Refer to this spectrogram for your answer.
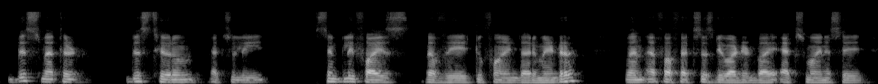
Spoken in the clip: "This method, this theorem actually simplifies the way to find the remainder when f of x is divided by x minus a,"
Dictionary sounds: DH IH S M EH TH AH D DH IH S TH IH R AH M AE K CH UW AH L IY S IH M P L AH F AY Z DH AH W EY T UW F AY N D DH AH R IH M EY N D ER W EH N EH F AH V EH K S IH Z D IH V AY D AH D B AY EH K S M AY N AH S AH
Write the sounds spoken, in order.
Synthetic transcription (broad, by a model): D IH S M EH T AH D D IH S T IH R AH M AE K CH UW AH L IY S IH M P L AH F AY Z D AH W EY T UW F AY N D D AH R IH M EY N D ER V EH N EH F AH F EH K S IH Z D IH V AY D AH D B AY EH K S M AY N AH S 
